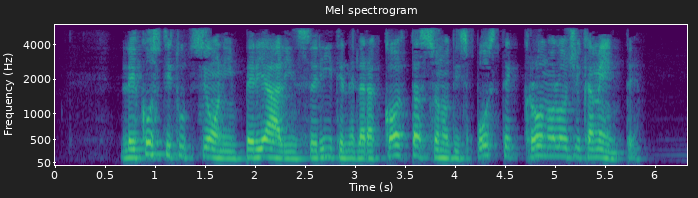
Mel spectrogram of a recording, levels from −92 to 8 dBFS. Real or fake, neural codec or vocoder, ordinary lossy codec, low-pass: real; none; AAC, 32 kbps; 5.4 kHz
